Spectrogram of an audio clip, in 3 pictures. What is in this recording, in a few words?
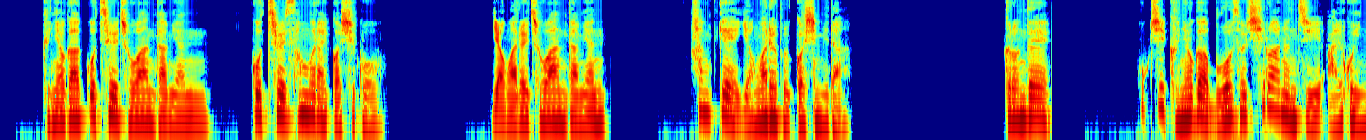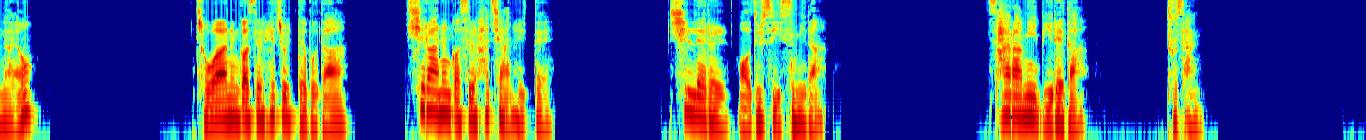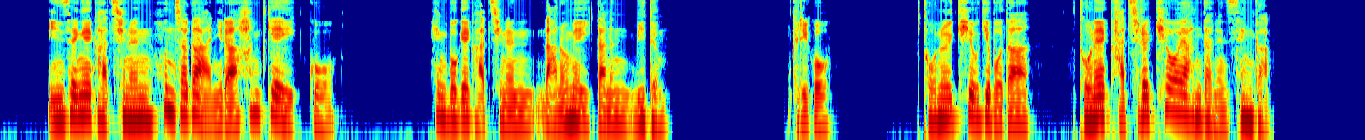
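Korean male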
